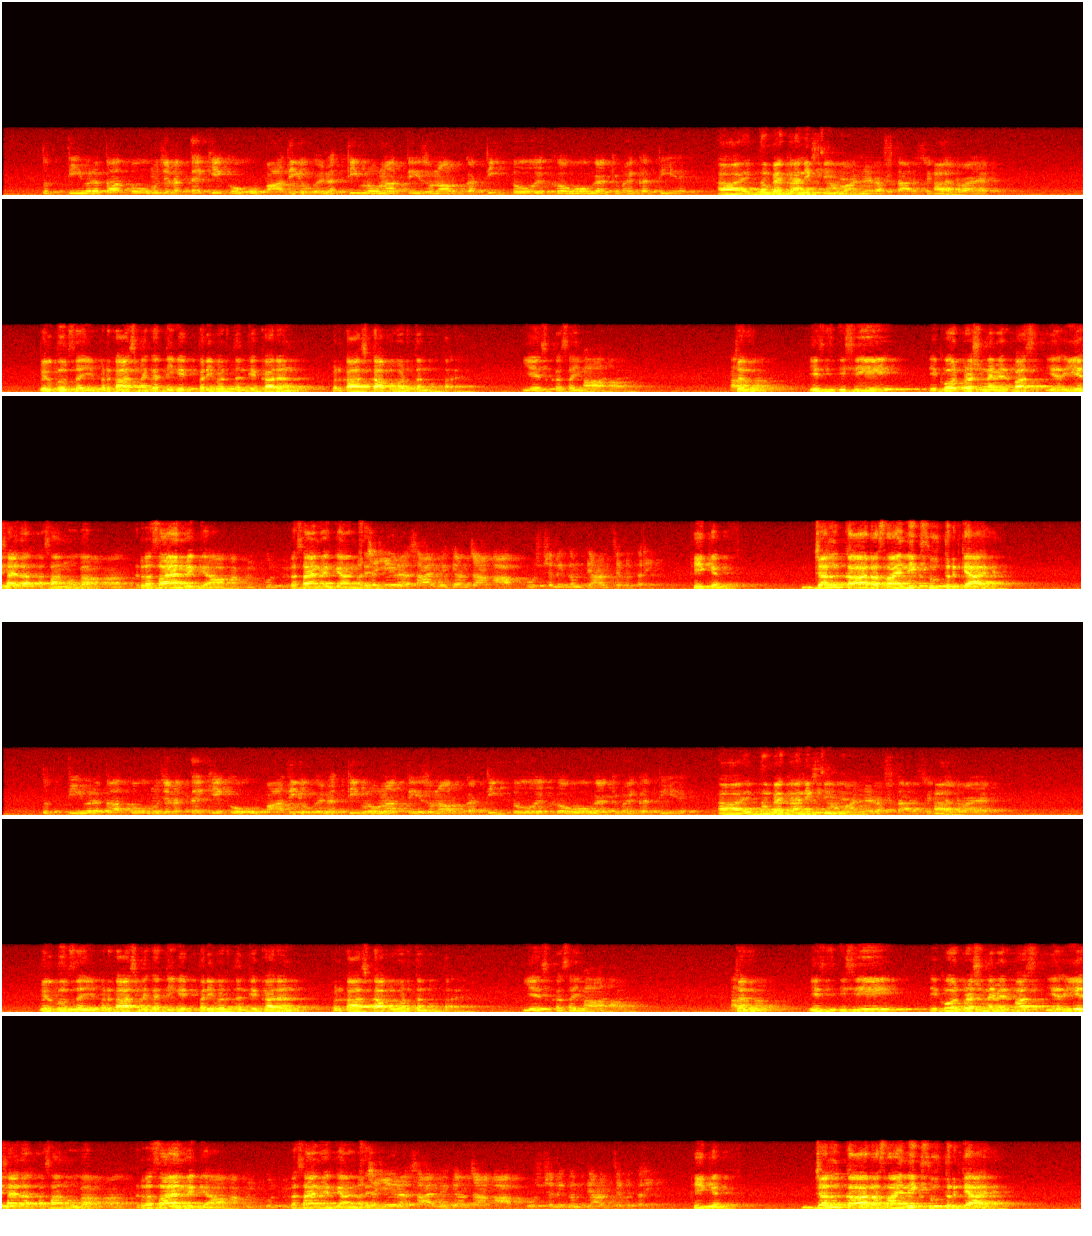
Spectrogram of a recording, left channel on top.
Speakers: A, on the left; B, on the left.
A: तो तीव्रता तो मुझे लगता है कि एक वो उपाधि हो गई ना तीव्र होना तेज होना और गति तो एक वो हो गया कि भाई गति है
B: हाँ एकदम वैज्ञानिक
A: प्रकाश
B: चीज
A: सामान्य
B: है
A: रफ्तार से
B: हाँ
A: चल रहा है
B: बिल्कुल सही प्रकाश में गति के परिवर्तन के कारण प्रकाश का अपवर्तन होता है ये इसका सही उत्तर
A: हाँ हाँ
B: है
A: हाँ
B: चलो
A: हाँ
B: इस इसी एक और प्रश्न है मेरे पास ये ये शायद आसान होगा
A: हाँ हाँ
B: रसायन विज्ञान
A: हाँ हाँ बिल्कुल बिल्कुल
B: रसायन विज्ञान
A: अच्छा
B: से
A: ये रसायन विज्ञान से हाँ, आप क्वेश्चन एकदम ध्यान से बताइए
B: ठीक है जल का रासायनिक सूत्र क्या है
